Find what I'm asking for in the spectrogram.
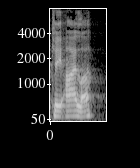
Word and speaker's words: Keilah: There's three syllables there. Keilah carried out repairs for his district.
